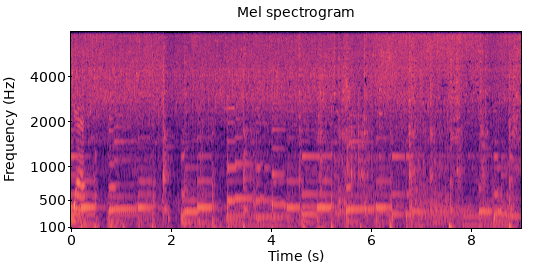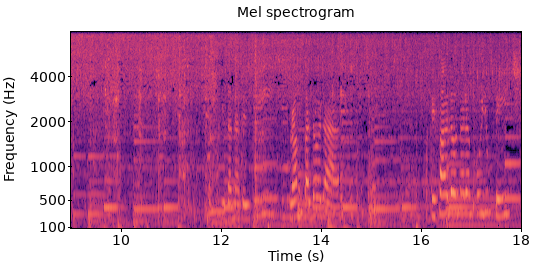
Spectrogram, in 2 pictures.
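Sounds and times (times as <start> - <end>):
onion and garlic sizzling in oil: 0.0 - 18.0
simple background melody: 0.0 - 18.0
metal ladle stirring in pot: 9.7 - 10.1.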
